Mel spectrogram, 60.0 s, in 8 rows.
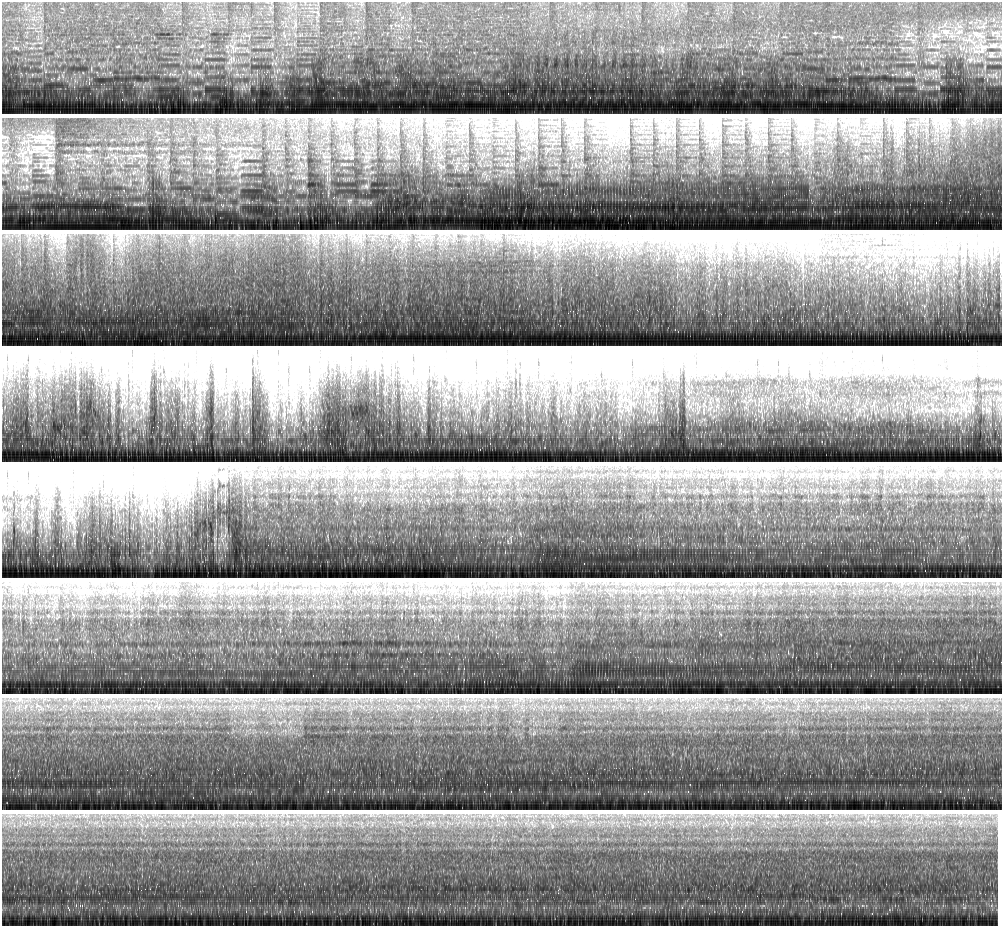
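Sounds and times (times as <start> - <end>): motorcycle engine: 0.0 - 59.9
heavy wind rush: 13.6 - 56.2.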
